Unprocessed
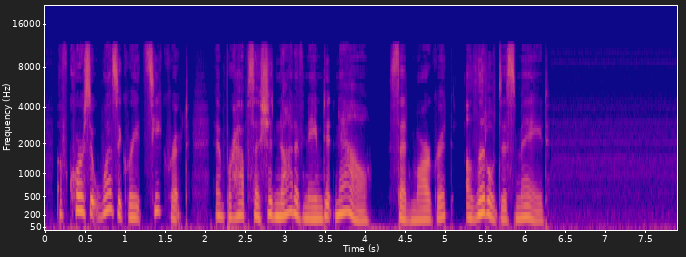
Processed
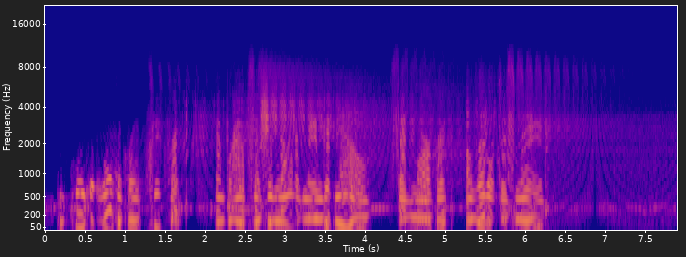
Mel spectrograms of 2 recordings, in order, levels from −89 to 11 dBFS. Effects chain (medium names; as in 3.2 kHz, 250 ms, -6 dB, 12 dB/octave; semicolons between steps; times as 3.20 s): spectral replace 0.62–0.86 s, 1.8–9.1 kHz; in parallel at -11 dB: sample-rate reducer 6.6 kHz; on the sum: low-pass sweep 130 Hz -> 2.9 kHz, 0.12–1.63 s; ring modulator 300 Hz; feedback echo behind a high-pass 115 ms, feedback 79%, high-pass 4 kHz, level -5 dB; cancelling through-zero flanger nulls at 0.8 Hz, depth 6 ms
